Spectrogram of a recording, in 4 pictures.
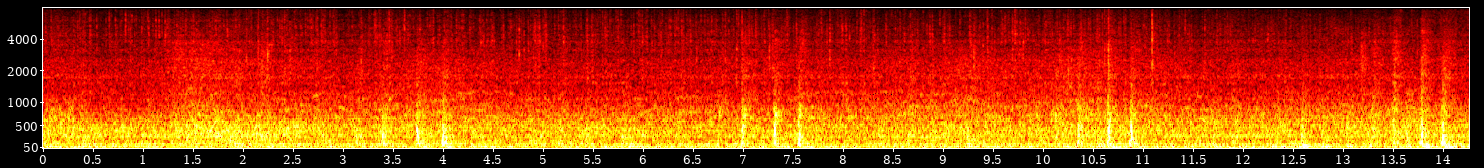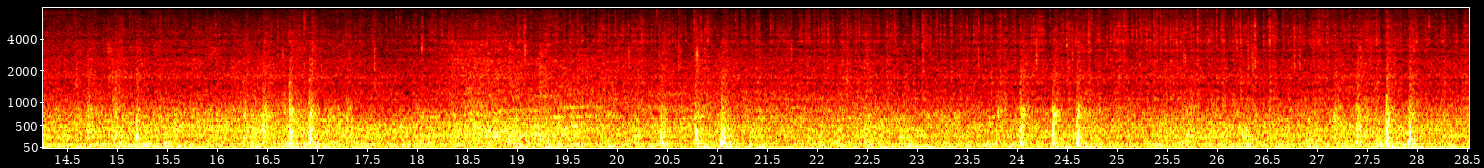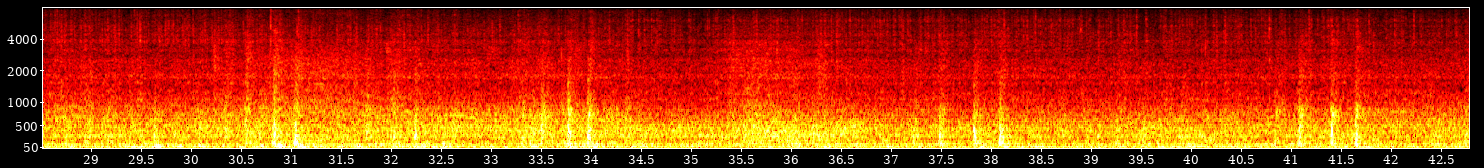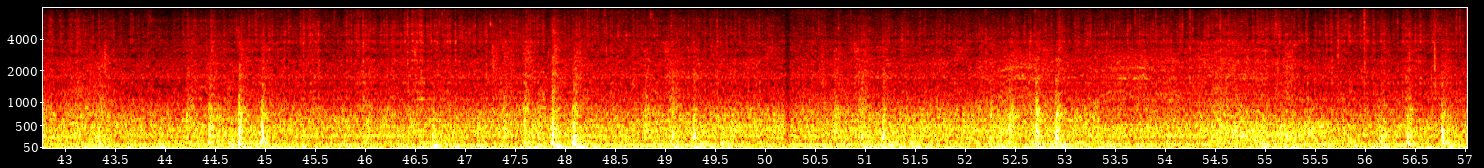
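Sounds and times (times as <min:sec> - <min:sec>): freight train rumble: 0:00.0 - 0:57.0
train wheels clacking on rails: 0:00.0 - 0:57.0.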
